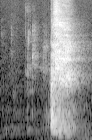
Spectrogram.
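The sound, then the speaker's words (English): A single sharp sneeze bursts out after a brief, faint intake of breath, loud and breathy with a quick fade and no talking. “Stop laughing at me, I'm being serious. Bless you.”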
